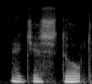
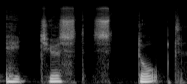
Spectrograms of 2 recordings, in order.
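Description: First: Said in the usual way. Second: It just stopped, said very slowly and drawn out; slow, hushed. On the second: Real, not acted. Telling listeners how the illness ended, slow and hushed. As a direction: let each word land slowly.

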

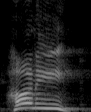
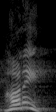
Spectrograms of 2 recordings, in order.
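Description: First: Loud, high, insistent call; calling out louder. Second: Raised-pitch call for attention; first try at getting someone's attention; calling to wife. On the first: Husband calls his wife who has AirPods in, loud and high. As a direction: raise your voice to get through to them. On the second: Husband calls to his wife with AirPods in, a higher call. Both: Acted.

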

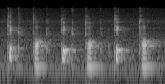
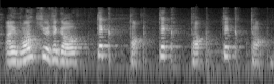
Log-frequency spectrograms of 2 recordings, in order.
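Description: First: Hushed tick tock, much softer; whispered tick tock. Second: Chanted, tick tock said slowly, stressing tick. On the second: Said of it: "At the word". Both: Acted.

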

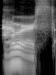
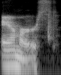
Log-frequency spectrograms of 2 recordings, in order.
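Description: First: Amherst said AM-ust, h dropped, r dropped; old farmer. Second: Amherst with a silent h, said AM-erst; Amherst said soft, h dropped, AM-urst; Amherst pronunciation. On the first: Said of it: "I just sound like a farmer". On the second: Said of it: "the correct pronunciation is". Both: Shown as a demonstration.

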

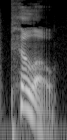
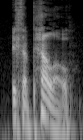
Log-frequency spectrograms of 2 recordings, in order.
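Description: First: Said in the usual way. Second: "pillow" said with an eh vowel, "pell-oh"; pillow as pellow. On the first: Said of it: "But if I didn't think about it first". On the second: Shown as a demonstration. Texas-raised guy showing his old pillow pronunciation. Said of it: "if I didn't think about it first, it'd be".

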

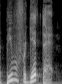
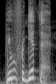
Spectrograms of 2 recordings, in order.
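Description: First: Said in the usual way. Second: Breathy repeated whisper. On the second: Shown as a demonstration. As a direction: whisper it like a secret.

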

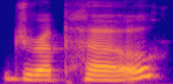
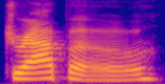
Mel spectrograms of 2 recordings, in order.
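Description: First: "Drapeau" as druh-POH; dad's pronunciation. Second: "Drapo" with a plain full O at the end; family's pronunciation. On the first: Guest showing dad's preferred name, "Drapeau" as druh-POH. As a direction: say "Drapeau" with the weight on the last syllable, druh-POH. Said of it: "he wanted me to say it". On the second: Guest showing how her family says her name, "Drapo" as DRAP-oh. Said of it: "they say". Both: Shown as a demonstration.

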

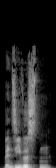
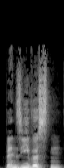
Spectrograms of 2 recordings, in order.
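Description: First: Said in the usual way. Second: Louder, slower, higher repeat of wenn Sie wüssten; emphatic plea. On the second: Acted. Narrator pleading with Simono, repeating it louder and slower. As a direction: lean hard into the second wenn Sie wüssten.

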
